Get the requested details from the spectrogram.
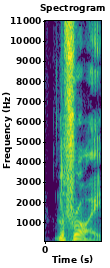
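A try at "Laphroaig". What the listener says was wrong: But it's a G.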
